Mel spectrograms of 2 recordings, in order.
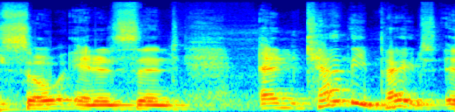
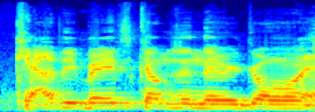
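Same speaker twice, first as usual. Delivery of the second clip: usual speaking voice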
